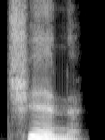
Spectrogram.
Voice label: "chin", spanish

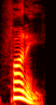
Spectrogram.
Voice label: "funny", spanish

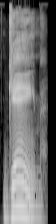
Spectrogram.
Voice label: "game", spanish

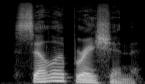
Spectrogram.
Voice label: "celebration", spanish

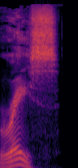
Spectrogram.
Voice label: "race", spanish

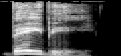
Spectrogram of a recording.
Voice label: "baby", spanish

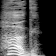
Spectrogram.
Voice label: "hug", spanish

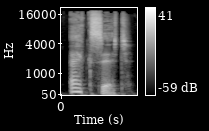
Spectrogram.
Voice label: "exit", spanish

